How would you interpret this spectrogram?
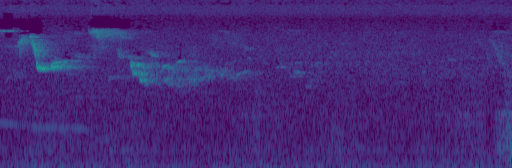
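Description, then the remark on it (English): Faint birdsong outdoors at the start of the Cumbria Way in Ulverston, with sheep about, on a lovely Sunday morning around sunrise: a couple of brief bursts of high chirping and trills early on, then quiet open-air background hiss with no one talking. “So doing a bit of this, but just hopefully you can hear this bird song above the sheep.”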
